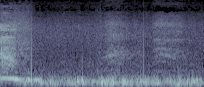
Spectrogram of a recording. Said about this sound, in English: okay, not the fucking crow. I can't. I'm, I'm like, let me. Can I look it up? Is that okay? We throw a rock at those stupid birds. Hold on one second. They're trying to get on the pod.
